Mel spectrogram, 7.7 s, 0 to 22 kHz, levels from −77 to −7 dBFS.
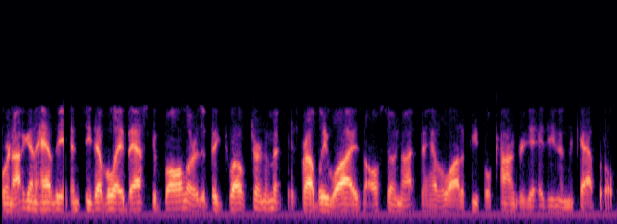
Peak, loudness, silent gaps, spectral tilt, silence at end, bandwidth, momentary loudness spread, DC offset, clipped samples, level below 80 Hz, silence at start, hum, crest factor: -2 dBFS; -22 LUFS; none; -9 dB/octave; 0.05 s; 3.9 kHz; 11 LU; under 0.1%; under 0.1%; -62 dBFS; 0.05 s; none; 20 dB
